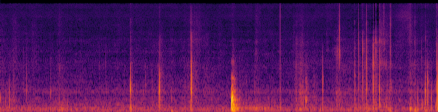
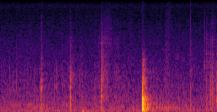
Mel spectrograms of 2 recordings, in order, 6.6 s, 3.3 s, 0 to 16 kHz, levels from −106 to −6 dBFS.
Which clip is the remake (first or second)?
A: first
